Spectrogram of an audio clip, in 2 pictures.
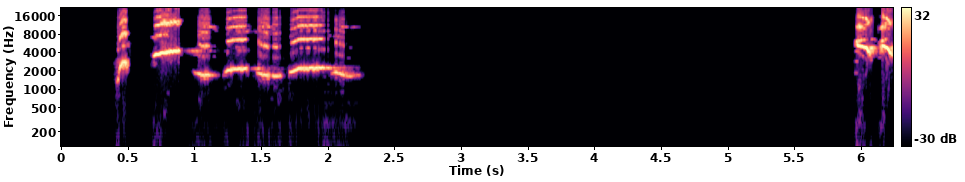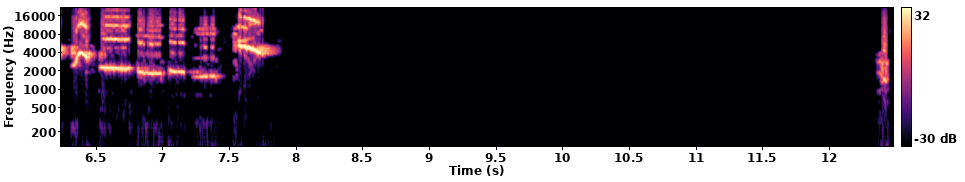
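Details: Lure song of a brown-chested jungle flycatcher, meant to rile other males: two phrases about five seconds apart, each opening with quick sharp high notes and settling into a run of steady mid-pitched whistles.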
